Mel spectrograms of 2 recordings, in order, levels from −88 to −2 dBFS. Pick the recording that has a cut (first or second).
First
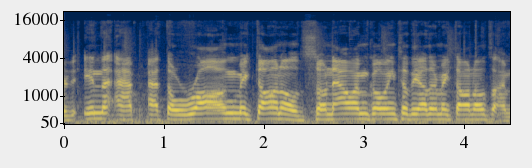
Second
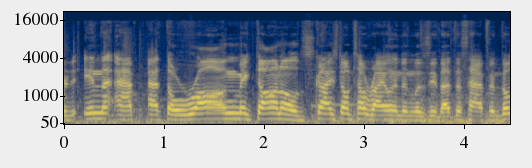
second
